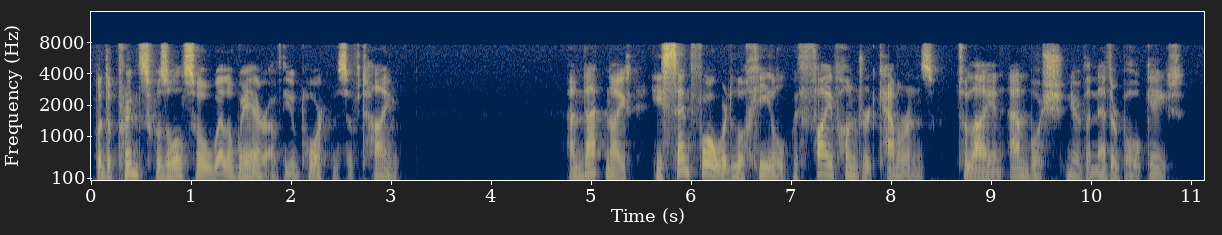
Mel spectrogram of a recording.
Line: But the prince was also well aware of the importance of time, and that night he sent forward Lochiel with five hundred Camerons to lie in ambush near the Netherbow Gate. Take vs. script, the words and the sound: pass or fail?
pass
